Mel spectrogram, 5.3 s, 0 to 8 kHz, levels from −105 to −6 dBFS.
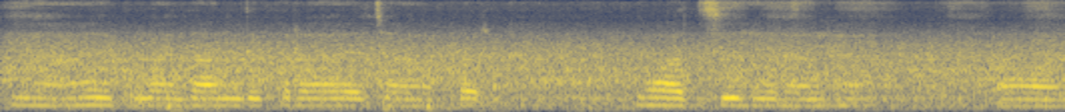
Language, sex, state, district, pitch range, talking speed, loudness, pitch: Hindi, female, Uttar Pradesh, Muzaffarnagar, 185-195 Hz, 145 wpm, -16 LUFS, 190 Hz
